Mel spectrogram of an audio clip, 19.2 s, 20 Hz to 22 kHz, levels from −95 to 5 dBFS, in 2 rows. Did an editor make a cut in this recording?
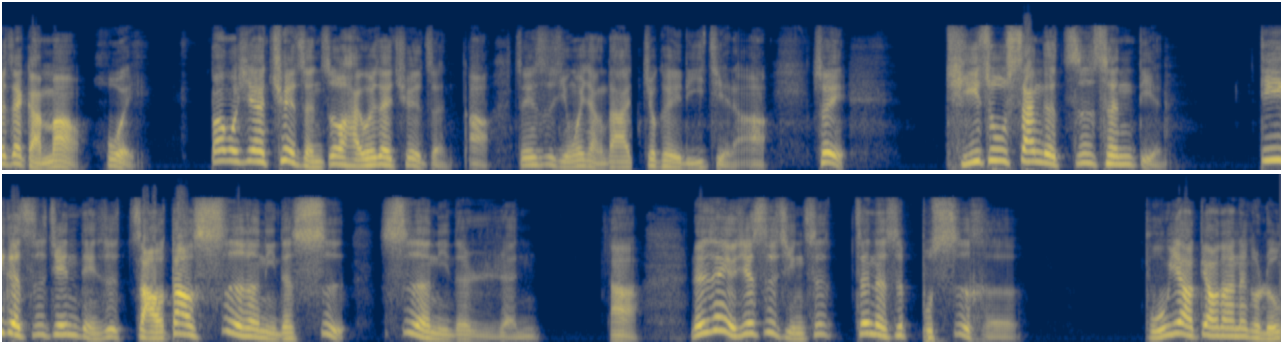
yes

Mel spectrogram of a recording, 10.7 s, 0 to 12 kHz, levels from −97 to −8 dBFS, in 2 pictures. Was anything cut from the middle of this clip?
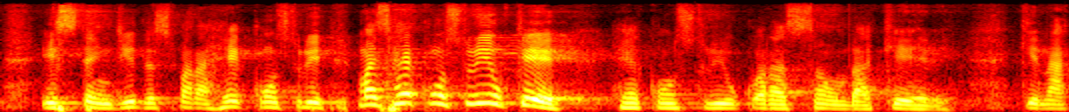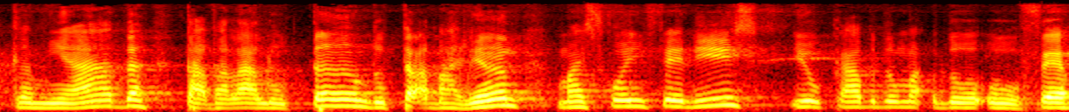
no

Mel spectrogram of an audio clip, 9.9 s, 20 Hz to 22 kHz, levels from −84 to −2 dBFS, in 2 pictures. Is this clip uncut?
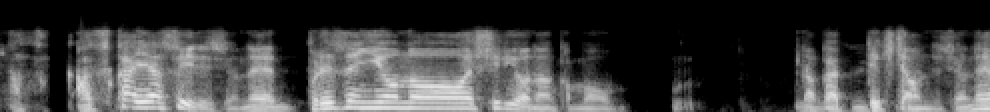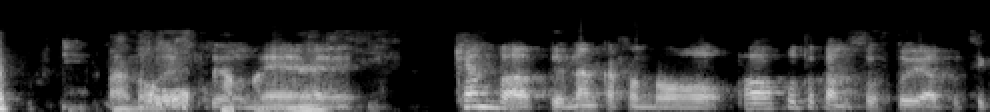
yes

